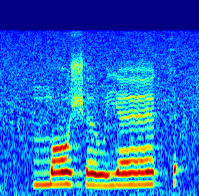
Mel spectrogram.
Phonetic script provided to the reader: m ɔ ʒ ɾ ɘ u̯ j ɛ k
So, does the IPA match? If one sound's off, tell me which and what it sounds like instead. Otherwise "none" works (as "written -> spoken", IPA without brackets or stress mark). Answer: none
